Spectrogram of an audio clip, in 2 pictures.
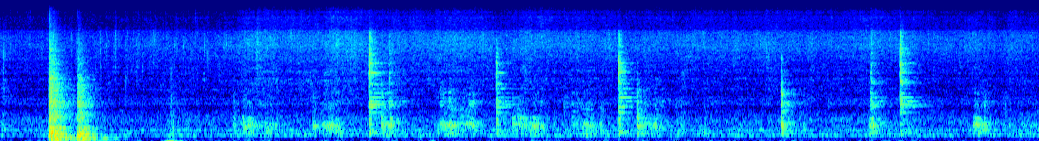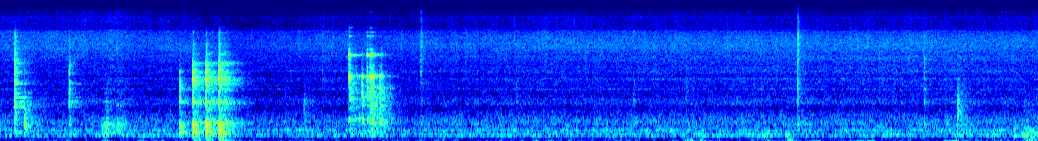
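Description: Chopped onion and bacon sizzling steadily in the stainless steel inner pot of an Instant Pot set to sauté. A wooden spoon stirs them, knocking and scraping against the pot now and then, most loudly a little past the middle.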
